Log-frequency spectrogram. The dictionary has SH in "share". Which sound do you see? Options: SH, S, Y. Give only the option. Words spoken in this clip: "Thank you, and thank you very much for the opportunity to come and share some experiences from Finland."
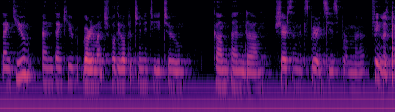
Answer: SH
